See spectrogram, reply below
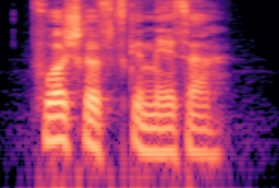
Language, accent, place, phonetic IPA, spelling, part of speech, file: German, Germany, Berlin, [ˈfoːɐ̯ʃʁɪft͡sɡəˌmɛːsɐ], vorschriftsgemäßer, adjective, De-vorschriftsgemäßer.ogg
- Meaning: 1. comparative degree of vorschriftsgemäß 2. inflection of vorschriftsgemäß: strong/mixed nominative masculine singular 3. inflection of vorschriftsgemäß: strong genitive/dative feminine singular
